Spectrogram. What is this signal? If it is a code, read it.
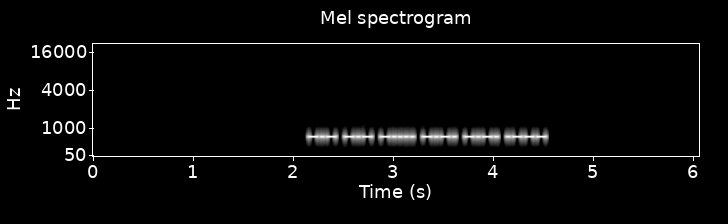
Morse code, heard as a keyed tone, about 40 wpm, 700 Hz. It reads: KK6CCJ
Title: USA Call Signs - 6 Characters - 40wpm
